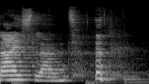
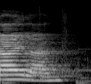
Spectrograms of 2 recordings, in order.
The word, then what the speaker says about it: island: So many people say, I live in an Iceland. So I live on an island.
